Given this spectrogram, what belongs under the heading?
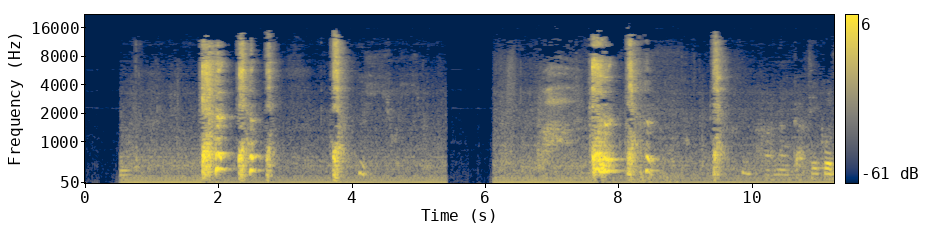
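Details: Persistent cough that won't stop, throat feels irritated, like something won't come up: repeated short dry coughs and throat clearing in two runs, with a steady low background hum.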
